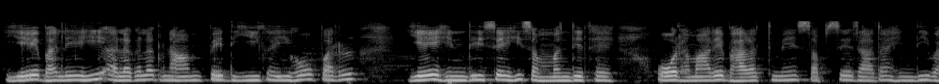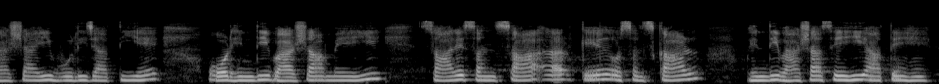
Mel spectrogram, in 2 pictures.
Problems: constant background noise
